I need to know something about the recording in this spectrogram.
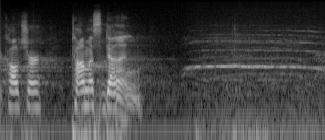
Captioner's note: applause and cheering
